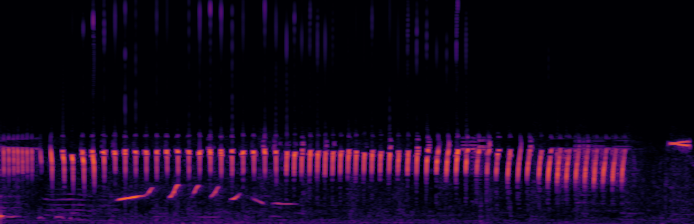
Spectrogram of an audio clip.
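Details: Lure song of a Medan white-rumped shama in kretekan style with full fill-in: an unbroken, rapidly repeated high chattering trill lasting several seconds, threaded with a short run of lower rising whistles.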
